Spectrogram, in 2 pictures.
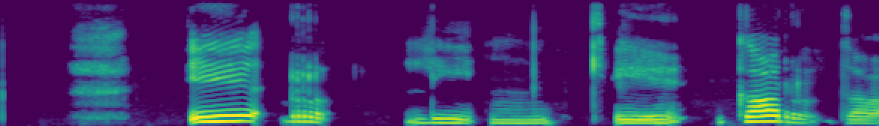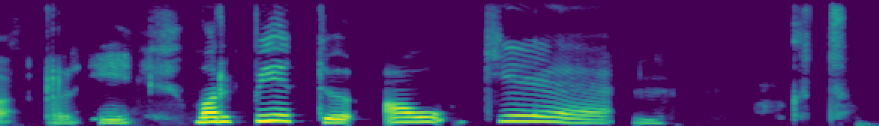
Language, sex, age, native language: Icelandic, female, 6, English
